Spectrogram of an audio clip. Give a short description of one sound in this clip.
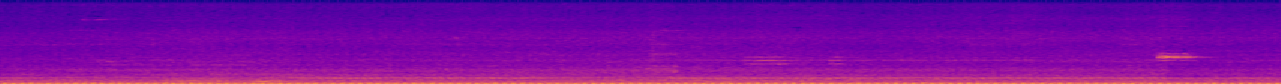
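Motorcycle and auto-rickshaw engines idle close by in a rapid, steady throb.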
